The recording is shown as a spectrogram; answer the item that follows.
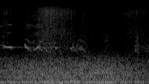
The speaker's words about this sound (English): The squirrels having a little wrestling. You can hear them squeaking at each other. They sound a little bit like birds.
